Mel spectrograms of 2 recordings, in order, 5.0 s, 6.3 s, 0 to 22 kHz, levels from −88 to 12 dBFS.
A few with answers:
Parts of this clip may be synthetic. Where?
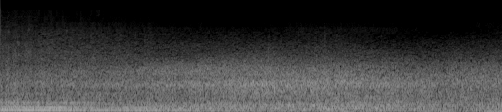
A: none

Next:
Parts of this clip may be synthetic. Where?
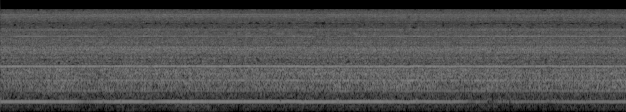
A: 1.0-1.9 (vocoder, BigVGAN v2); 2.8-6.3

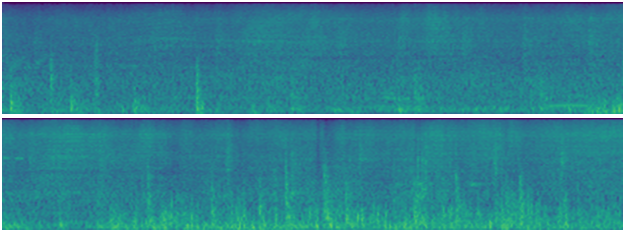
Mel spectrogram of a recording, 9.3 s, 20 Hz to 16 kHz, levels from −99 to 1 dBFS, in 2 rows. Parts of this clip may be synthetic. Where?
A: 0.0-9.3 (vocoder, BigVGAN v2)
